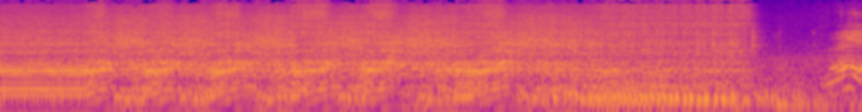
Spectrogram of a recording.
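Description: A motorcycle engine sputters and runs unevenly before cutting out.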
